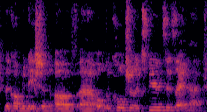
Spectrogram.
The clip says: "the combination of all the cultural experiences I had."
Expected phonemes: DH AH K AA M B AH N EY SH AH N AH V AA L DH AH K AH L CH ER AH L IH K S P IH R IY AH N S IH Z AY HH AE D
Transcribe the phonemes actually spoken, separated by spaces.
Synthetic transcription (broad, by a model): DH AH K AA M B AH N EY SH AH N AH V AA L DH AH K AH L CH ER AH L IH K S P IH R IY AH N S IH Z AY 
